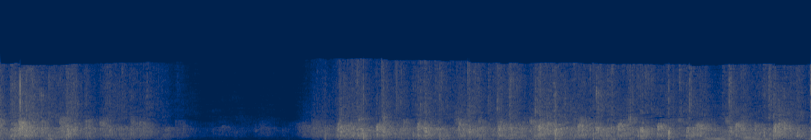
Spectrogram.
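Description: Audience applause after a speech. It breaks off almost to silence for under a second about a second and a half in, then picks up again, with a voice starting under it near the end.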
